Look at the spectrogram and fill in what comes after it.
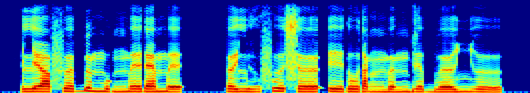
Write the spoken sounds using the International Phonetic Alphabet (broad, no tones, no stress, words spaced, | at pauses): lʲɑːfœɓœ moːŋ͡mɛːɾæmɛ | œlʲɔ̤fɵː sœːʔeː ɾoɾɑ ŋ͡mœŋɡɛː bœː ʎɵː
